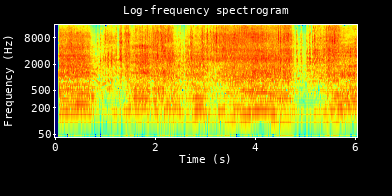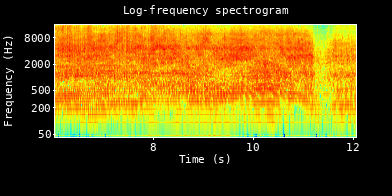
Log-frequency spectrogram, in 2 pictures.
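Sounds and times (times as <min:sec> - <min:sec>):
car engines revving: 0:00.1 - 0:12.0.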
